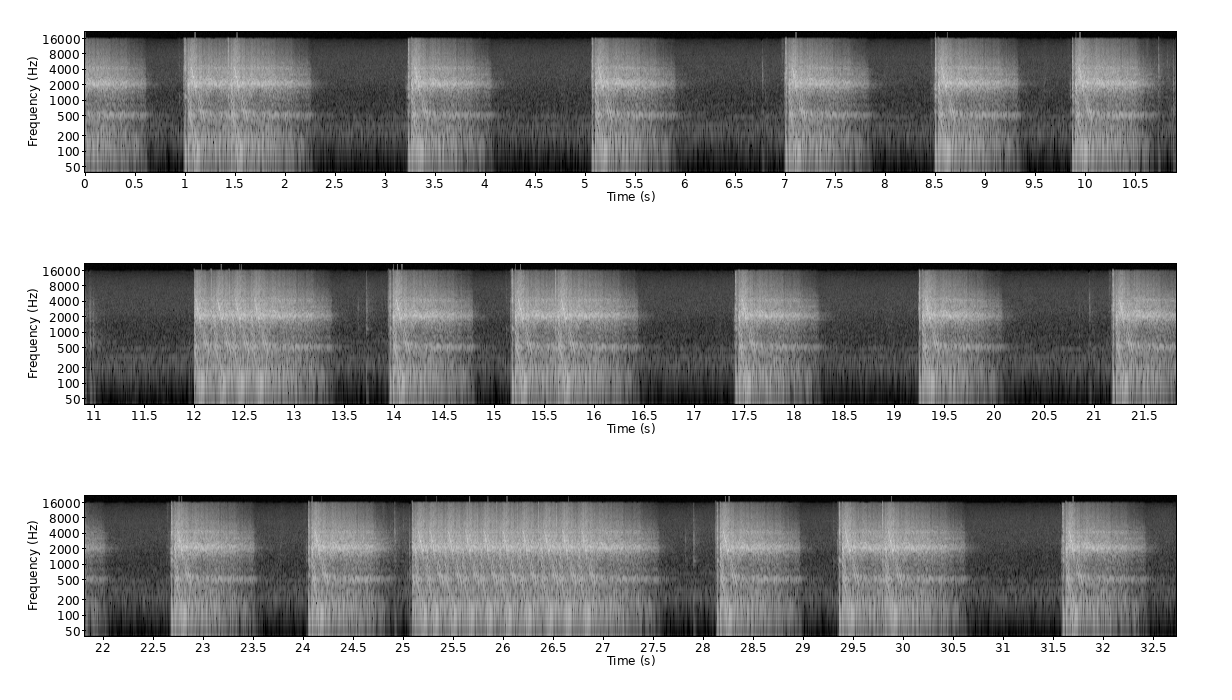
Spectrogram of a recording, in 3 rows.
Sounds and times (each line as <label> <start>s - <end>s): loud, punchy laserfire 0.0s - 2.4s
loud, punchy laserfire 3.2s - 4.2s
loud, punchy laserfire 5.0s - 6.0s
loud, punchy laserfire 7.0s - 10.8s
loud, punchy laserfire 12.0s - 16.6s
loud, punchy laserfire 17.4s - 18.4s
loud, punchy laserfire 19.2s - 20.2s
loud, punchy laserfire 21.2s - 22.1s
loud, punchy laserfire 22.7s - 30.7s
loud, punchy laserfire 31.6s - 32.6s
